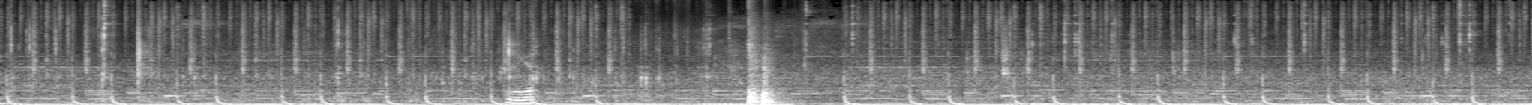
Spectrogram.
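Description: Background electronic music with a steady, driving beat. A brief louder sound stands out about halfway through.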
